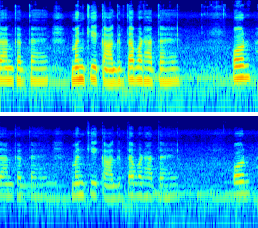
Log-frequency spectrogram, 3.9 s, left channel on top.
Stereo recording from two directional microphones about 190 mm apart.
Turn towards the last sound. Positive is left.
turn(degrees=45)  # may be behind; listen again after turning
